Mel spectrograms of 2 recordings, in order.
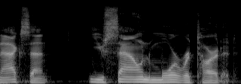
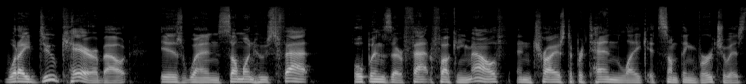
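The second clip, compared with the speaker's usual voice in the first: normal talking voice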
